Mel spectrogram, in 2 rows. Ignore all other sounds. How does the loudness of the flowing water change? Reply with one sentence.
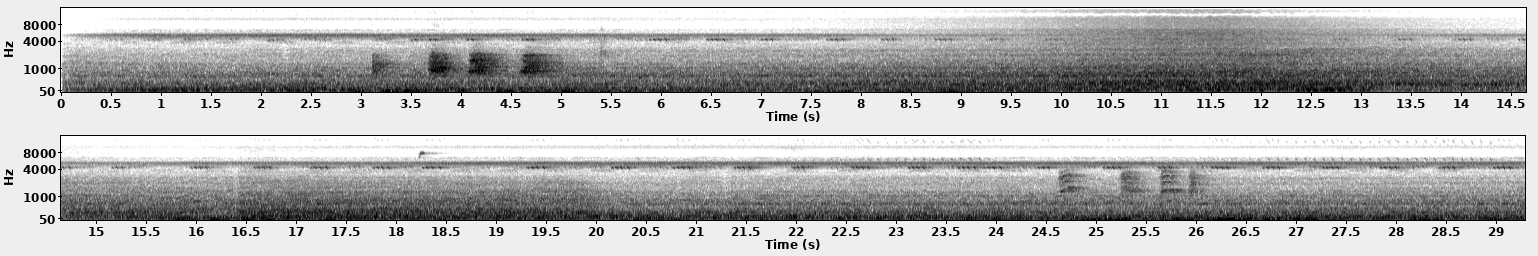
The loudness of the flowing water goes up, then down.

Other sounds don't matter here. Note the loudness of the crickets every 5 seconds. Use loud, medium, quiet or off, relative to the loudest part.
loud, medium, medium, loud, loud, loud.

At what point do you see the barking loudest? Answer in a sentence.
The loudest moment of the barking is at 4 seconds.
